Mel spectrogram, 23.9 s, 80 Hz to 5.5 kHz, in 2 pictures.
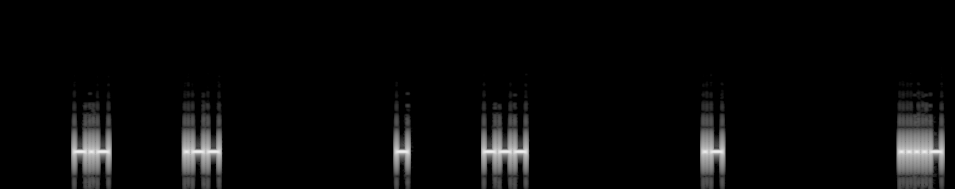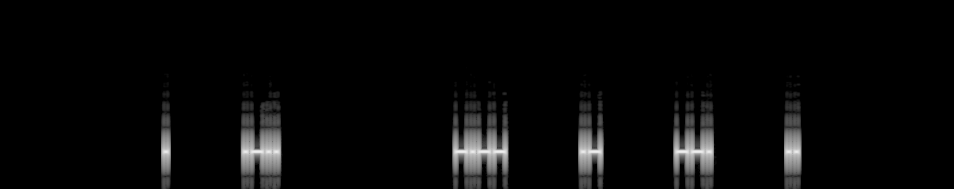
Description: Morse code, heard as a keyed tone, about 25 wpm, spaced as for 8 wpm, 590 Hz. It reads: KW TO A 4 EL YAGI
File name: qso003 08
